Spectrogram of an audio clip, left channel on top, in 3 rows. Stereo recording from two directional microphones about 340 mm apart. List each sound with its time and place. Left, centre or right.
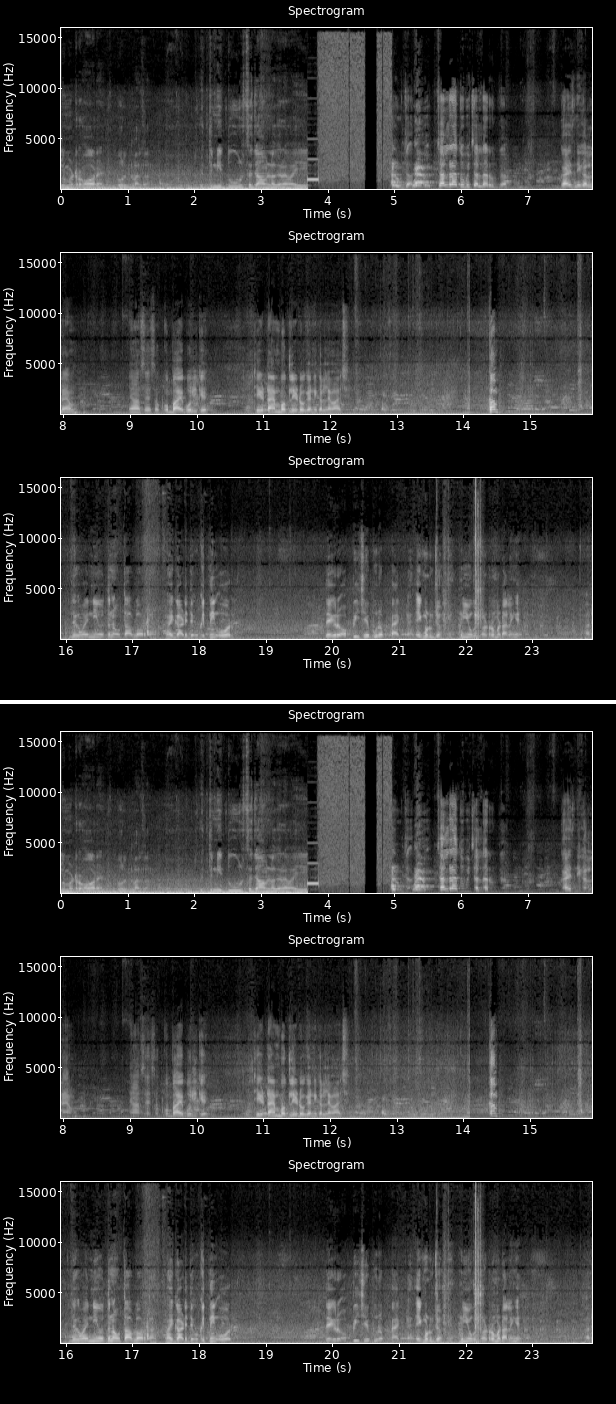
0.0 s a sound: centre
2.0 s speech: centre
4.9 s bow-wow: centre
9.0 s speech: centre
16.3 s speech: centre
19.9 s speech: centre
